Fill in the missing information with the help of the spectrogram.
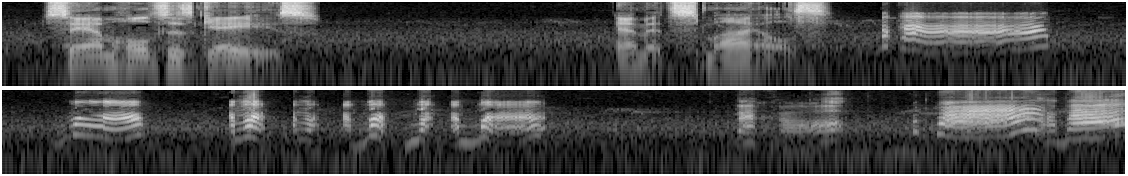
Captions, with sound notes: Sam holds his gaze. Emmett smiles. Bk-kaaaaw. (chicken noises) Bak-kaaaaw!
